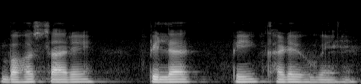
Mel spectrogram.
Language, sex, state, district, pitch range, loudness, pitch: Hindi, male, Uttar Pradesh, Lucknow, 115-120 Hz, -19 LUFS, 120 Hz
